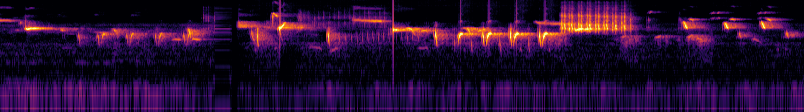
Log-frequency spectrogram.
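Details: Common nightingale song at the water's edge in spring, May: series of repeated chirping notes, sharp clicks, a brief buzzy burst, then more rhythmic repeated phrases.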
